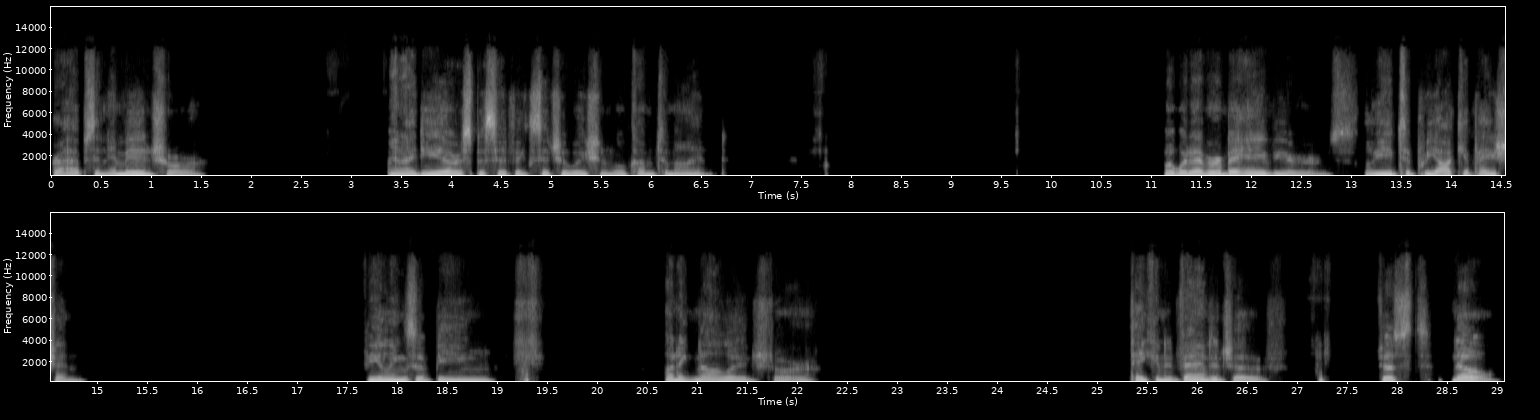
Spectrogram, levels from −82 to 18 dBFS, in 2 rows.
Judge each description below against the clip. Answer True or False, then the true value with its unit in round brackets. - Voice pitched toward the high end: False (115 Hz)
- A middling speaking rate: False (60 wpm)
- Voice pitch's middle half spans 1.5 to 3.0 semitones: True (2.7 semitones)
